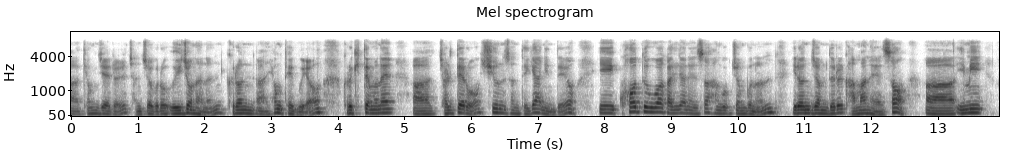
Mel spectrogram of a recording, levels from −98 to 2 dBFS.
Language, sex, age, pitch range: Korean, male, 40-59, 115-155 Hz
